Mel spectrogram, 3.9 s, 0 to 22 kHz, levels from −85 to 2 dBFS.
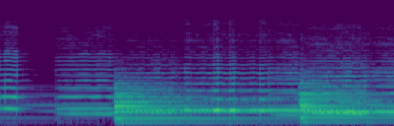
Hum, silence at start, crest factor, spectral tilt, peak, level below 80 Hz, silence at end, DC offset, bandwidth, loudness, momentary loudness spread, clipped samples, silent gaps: none; 0 s; 16 dB; -7 dB/octave; -16 dBFS; -64 dBFS; 0 s; under 0.1%; 12.5 kHz; -32 LUFS; 12 LU; under 0.1%; none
